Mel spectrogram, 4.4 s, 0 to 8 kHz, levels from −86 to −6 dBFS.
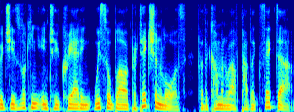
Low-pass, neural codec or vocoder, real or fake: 7.2 kHz; codec, 16 kHz, 4.8 kbps, FACodec; fake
